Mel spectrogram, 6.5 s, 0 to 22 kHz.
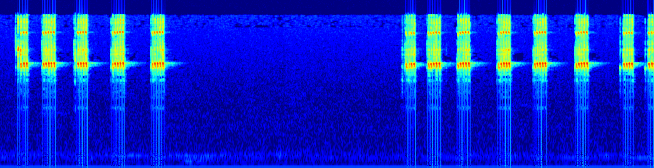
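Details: Cricket chirping at night, live recording on a Sony PCM D100 field recorder: a few high chirps, then a silence of about two seconds with a low faint hum, then slightly irregular chirps return.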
